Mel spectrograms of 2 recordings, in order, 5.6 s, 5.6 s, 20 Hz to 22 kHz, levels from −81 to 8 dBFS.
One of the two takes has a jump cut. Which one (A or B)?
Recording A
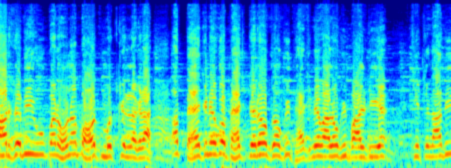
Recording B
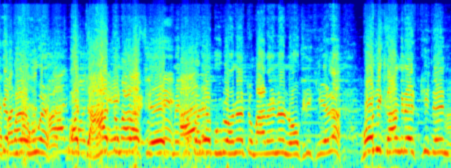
B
